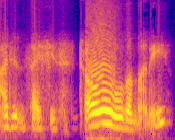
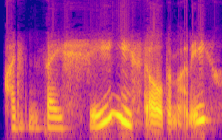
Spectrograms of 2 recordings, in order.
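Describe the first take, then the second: First: The stress falls on the word stole. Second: The stress falls on the word she. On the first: She did something else with it. "but she might have hidden it" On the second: Someone else stole it. "someone else did steal it"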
